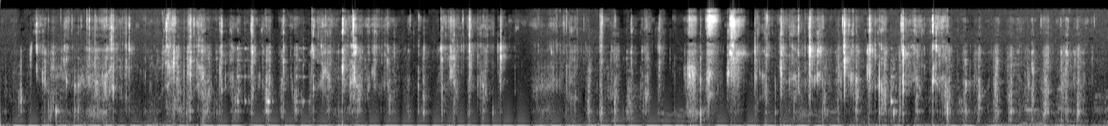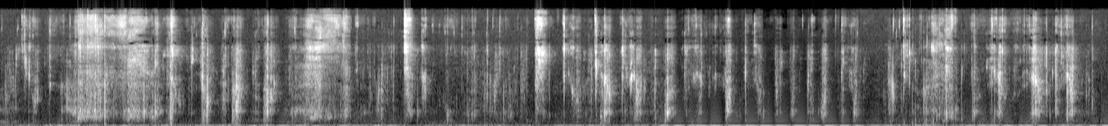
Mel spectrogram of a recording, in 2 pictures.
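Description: Close-miked biting and chewing of braised Sichuan-pepper chicken feet: a continuous run of crunching and crackling clicks as the skin and cartilage are bitten and chewed.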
